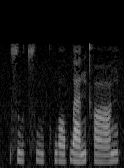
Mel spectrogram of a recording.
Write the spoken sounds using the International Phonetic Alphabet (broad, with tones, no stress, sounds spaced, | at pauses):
s u˨˦ t͡sʰ u˨˦ kʰ w ɔ˨˦ p w a˨˦ n kʰ ɑ˨˦ ŋ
